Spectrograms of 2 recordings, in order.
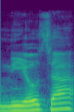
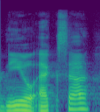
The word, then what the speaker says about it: Neoxa: the website here so this coin is called neosat i believe or neo exa whatever way you want to pronounce it n it's n-e-o-x-a and it's on the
